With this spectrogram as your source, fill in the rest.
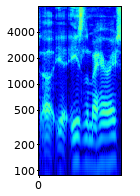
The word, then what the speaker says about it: Isla Mujeres: And we go down to Isla Mujeres. Isla Mujeres is how it's pronounced.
